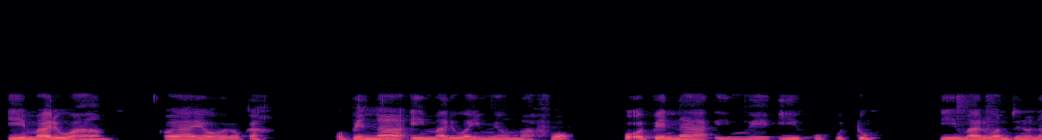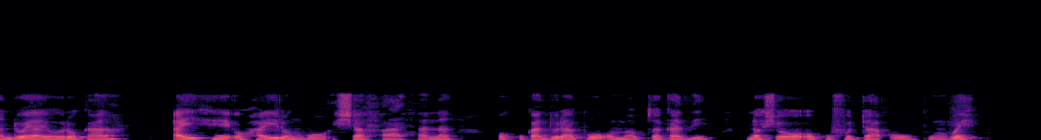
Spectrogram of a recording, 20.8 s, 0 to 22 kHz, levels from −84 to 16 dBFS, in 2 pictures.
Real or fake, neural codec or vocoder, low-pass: real; none; 7.2 kHz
